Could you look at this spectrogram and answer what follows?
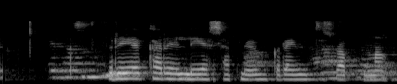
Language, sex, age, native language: Icelandic, female, 9, Icelandic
